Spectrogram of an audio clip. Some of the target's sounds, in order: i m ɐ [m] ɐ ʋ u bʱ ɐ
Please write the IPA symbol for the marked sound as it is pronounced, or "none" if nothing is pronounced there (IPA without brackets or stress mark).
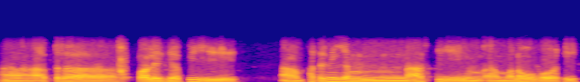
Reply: n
